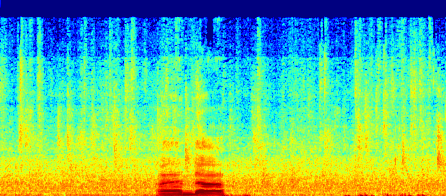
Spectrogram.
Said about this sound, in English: It's raining. I don't know if you can hear that. Not a hard rain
